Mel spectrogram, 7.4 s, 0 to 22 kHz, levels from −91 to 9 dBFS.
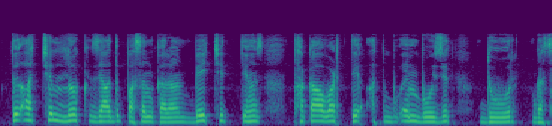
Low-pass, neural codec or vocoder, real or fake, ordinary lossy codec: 7.2 kHz; none; real; MP3, 64 kbps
